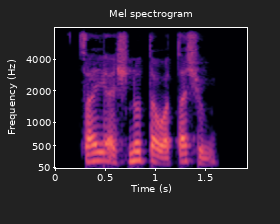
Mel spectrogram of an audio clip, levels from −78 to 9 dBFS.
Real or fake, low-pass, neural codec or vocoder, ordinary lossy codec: real; 7.2 kHz; none; Opus, 64 kbps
